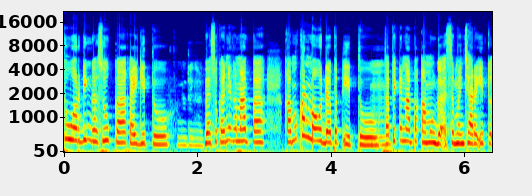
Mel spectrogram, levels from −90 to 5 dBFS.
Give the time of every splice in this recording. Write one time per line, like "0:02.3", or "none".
none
